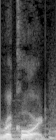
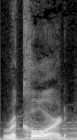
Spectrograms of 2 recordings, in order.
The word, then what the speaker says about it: record: The word record. When you stress the first syllable, record, it's a noun meaning a piece of data or information stored for future reference. But if you stress the second syllable, record, it turns into a verb meaning to capture sound or video for future use.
